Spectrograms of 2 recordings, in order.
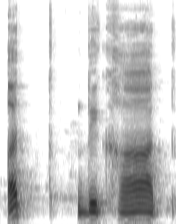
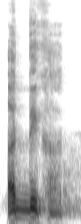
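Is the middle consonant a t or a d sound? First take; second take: t; d. First: A voiceless t is heard before the d. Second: The t becomes voiced, giving a double d. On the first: "तो क्या ये?" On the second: "जब इसको पढ़ेंगे तो क्या हो जाएगा?"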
